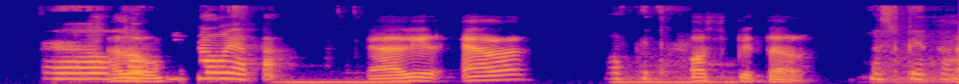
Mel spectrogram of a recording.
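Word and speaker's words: L'Hôpital: Nggak pakai S ya. Nama orang Perancis. Ya. L hospital nama orang. Jadi kalau ini pakai S, rumah sakit nanti. Hospitalnya ya kan. Jadi HO pakai topi. Jadi bacanya hospital.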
